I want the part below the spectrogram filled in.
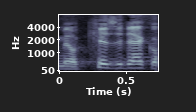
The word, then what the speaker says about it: Melchizedek: Okay, Melchizedek, or if we're really technical, you could say Melchizedek. Okay, put the emphasis there on the second to last syllable.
